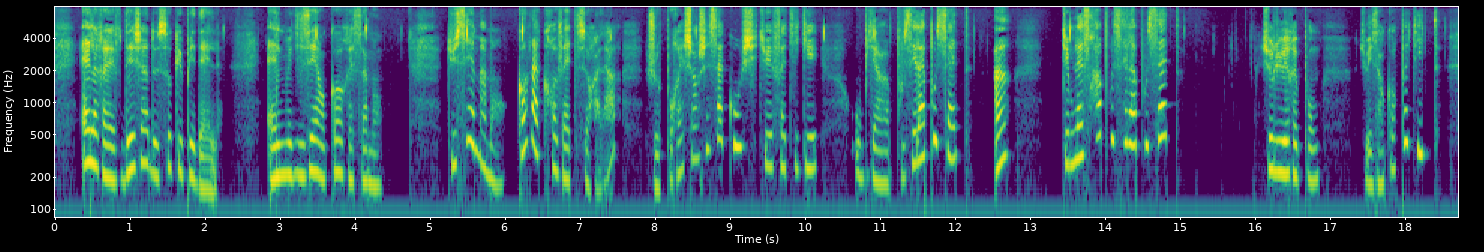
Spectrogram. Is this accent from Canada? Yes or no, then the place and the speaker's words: no; France; je suis française, j'habite près de Paris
